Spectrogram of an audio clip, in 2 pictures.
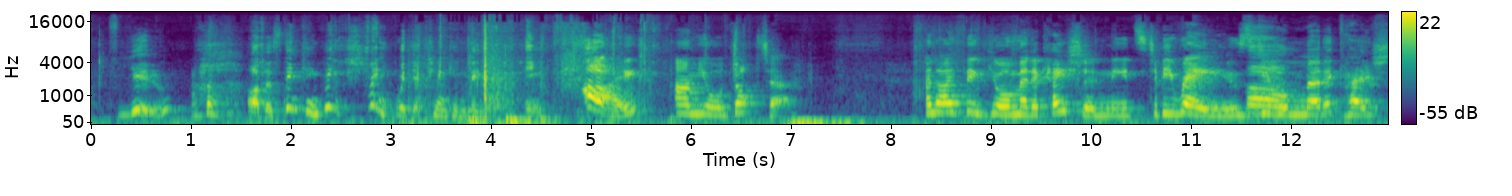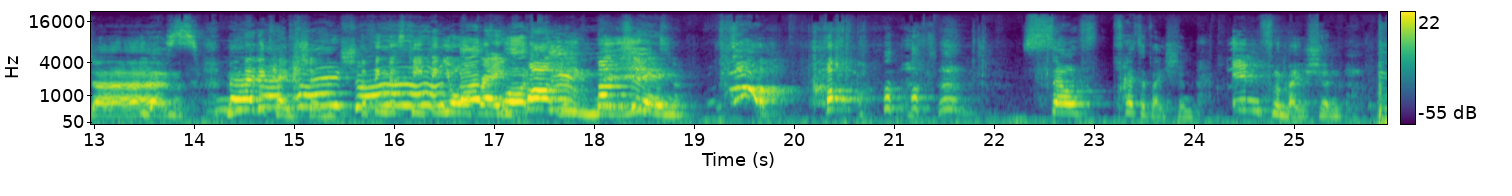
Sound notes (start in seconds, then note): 13.9 sings; 19.0 laughs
